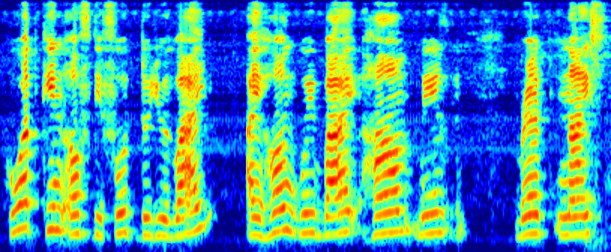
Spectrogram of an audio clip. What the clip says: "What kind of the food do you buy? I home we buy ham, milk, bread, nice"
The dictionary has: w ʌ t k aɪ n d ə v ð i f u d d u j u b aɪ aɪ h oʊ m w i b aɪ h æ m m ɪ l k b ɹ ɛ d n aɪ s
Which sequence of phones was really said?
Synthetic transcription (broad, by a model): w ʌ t k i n ə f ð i f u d d u j u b aɪ aɪ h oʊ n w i b aɪ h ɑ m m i l b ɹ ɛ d n aɪ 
